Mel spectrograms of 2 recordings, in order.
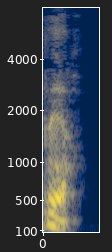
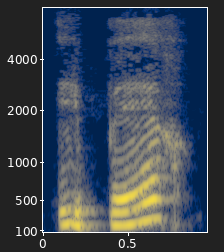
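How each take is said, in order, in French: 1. Une voyelle se trouve entre le P et le R. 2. Une voyelle vient avant le P. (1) "on place le E muet entre le P et le R" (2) "On ne va pas dire et père, on va pas mettre le E muet avant"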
